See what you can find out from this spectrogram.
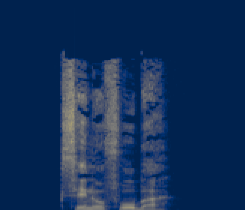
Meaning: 1. comparative degree of xenophob 2. inflection of xenophob: strong/mixed nominative masculine singular 3. inflection of xenophob: strong genitive/dative feminine singular
- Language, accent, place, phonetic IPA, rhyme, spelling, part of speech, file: German, Germany, Berlin, [ksenoˈfoːbɐ], -oːbɐ, xenophober, adjective, De-xenophober.ogg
